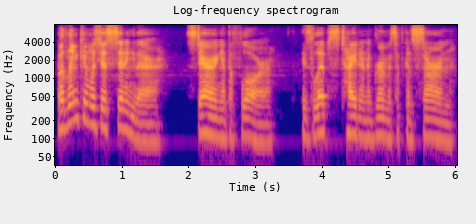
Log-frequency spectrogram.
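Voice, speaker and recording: A man's voice: on the low side, animated, normal speed, a bit bright. A man narrating a story expressively, on a slightly dull, lo-fi recording.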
